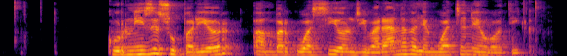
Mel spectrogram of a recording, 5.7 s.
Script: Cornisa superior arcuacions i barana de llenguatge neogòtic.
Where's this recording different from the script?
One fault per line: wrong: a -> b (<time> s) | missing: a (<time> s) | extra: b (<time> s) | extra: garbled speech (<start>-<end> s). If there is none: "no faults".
extra: amb (2.6 s)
